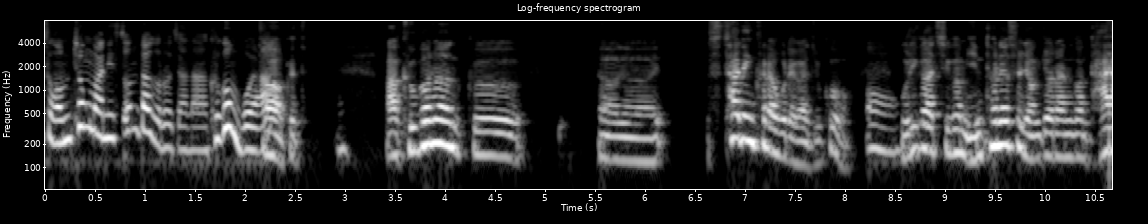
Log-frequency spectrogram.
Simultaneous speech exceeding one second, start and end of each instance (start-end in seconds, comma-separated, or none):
none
